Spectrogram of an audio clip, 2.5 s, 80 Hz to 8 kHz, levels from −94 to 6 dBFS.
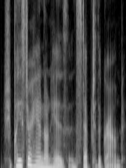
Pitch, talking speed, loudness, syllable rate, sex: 205 Hz, 260 wpm, -19 LUFS, 5.6 syllables/s, female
